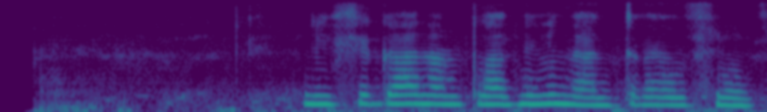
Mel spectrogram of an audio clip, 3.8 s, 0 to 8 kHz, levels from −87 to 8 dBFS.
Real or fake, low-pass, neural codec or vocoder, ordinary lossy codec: fake; 7.2 kHz; codec, 16 kHz, 2 kbps, FreqCodec, smaller model; none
